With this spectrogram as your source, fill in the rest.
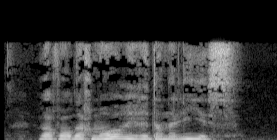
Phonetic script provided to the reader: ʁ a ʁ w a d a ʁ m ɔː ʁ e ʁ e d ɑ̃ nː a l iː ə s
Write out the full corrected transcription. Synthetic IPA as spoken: v a ʁ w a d a ʁ m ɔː ʁ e ʁ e d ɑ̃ n a l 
